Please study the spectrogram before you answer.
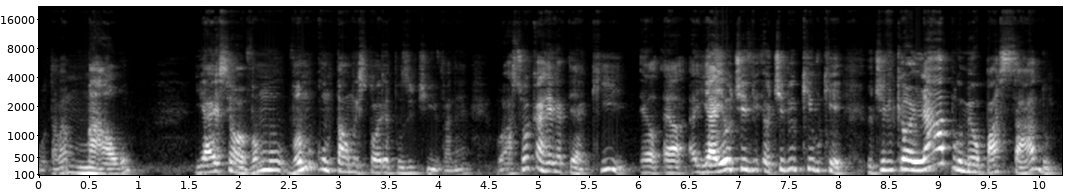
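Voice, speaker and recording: A middle-aged man with a Northeastern Brazilian accent hosts a YouTube channel, talking solo to the camera in a candid, rambling way. His voice sits high with a darkish tone, and his speech drawls, full of restarts and "né, cara" tags.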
